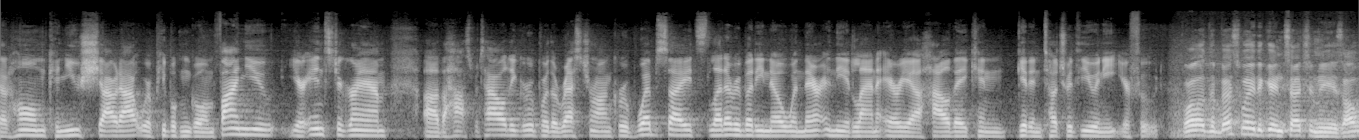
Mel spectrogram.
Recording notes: We recorded this episode live at Samesa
